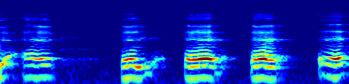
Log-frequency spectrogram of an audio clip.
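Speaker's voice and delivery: loud, strangled "uh" sounds; stuck grunts, trying to force words out; tongue-tied grunting. Shown as a demonstration. Patient losing speech on the phone, tongue-tied grunting. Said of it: "something started to happen to my voice".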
